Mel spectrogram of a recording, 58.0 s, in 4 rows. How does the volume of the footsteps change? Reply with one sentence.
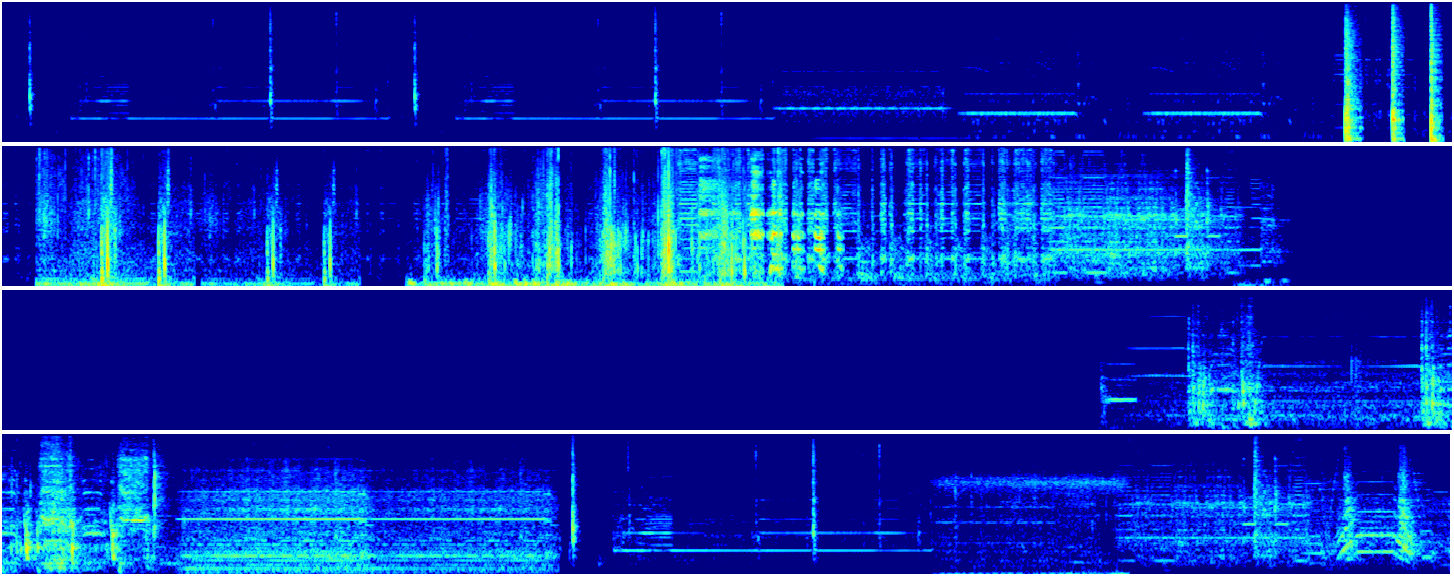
The volume of the footsteps goes down, then up.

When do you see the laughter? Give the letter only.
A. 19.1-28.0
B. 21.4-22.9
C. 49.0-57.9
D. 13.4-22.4
B.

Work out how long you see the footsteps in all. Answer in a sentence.
The footsteps can be heard for 9 seconds in total.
